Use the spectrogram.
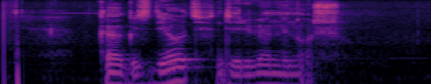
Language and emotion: Russian, neutral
